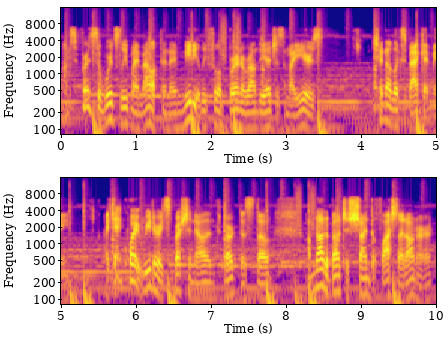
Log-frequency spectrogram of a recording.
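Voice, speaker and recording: A man hosts a let's play, reading a visual novel aloud in steady narration broken up by animated, jokey asides. He speaks fast in a lowish voice, with music playing in the background.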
